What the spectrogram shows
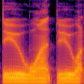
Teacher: that's kind of one continuous piece do you want and it's very flowy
